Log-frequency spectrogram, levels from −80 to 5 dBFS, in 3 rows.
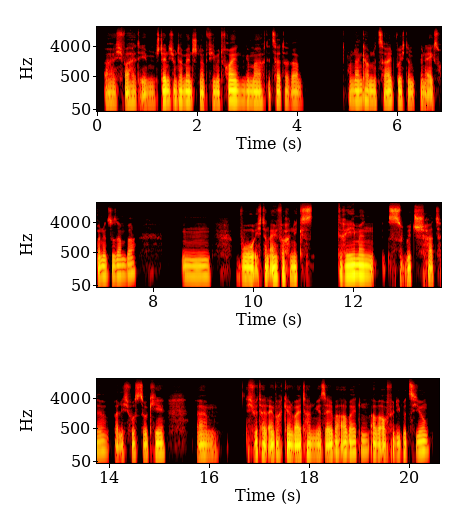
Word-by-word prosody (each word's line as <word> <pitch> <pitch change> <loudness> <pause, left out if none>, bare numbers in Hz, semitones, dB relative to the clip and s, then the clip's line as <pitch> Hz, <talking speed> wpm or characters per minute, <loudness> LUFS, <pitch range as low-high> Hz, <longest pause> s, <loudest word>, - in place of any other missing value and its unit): äh, 80 0 -3
ich 80 - -5
war 80 +1 +2
halt 85 -1 -5
eben 80 +2 -4
ständig 90 0 +2
unter 90 0 0
Menschen, 85 -2 0
habe 80 - -6
viel 85 - -4
mit 80 - -2
Freunden 90 -1 +3
gemacht, 85 -1 -1
et - - -5
cetera. 85 -1 -2 1.0
Und 90 +1 -4
dann 90 0 +1
kam 90 -1 -1
'ne 85 - -3
Zeit, 90 +3 0
wo 85 - +1
ich 85 - -4
dann 80 +1 -3
mit - - -13
meiner - - -4
Ex-Freundin 95 +3 -1
zusammen 100 +1 -1
war, 115 +3 -3 0.9
hm, 95 0 -1 0.5
wo 90 -1 +3
ich - - -2
dann - - 0
einfach 90 0 +1
'n 90 - +1 0.9
extremen 100 0 +5 0.2
Switch 85 -1 +4
hatte, 95 +4 -3
weil - - -4
ich - - -8
wusste: 85 -1 0
Okay, 85 +1 0 0.6
ähm, 80 0 -3 0.5
ich - - -4
würde - - -1
halt - - +2
einfach 80 +2 0
gern 80 -2 +3
weiter 75 +4 +3
an 80 -1 -2
mir 80 -1 -2
selber 85 +5 +1
arbeiten, 95 +2 0
aber 85 -1 +2
auch - - +1
für - - -6
die 85 - -3
Beziehung. 100 +5 -1
90 Hz, 165 wpm, -25 LUFS, 85-95 Hz, 1.0 s, extremen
